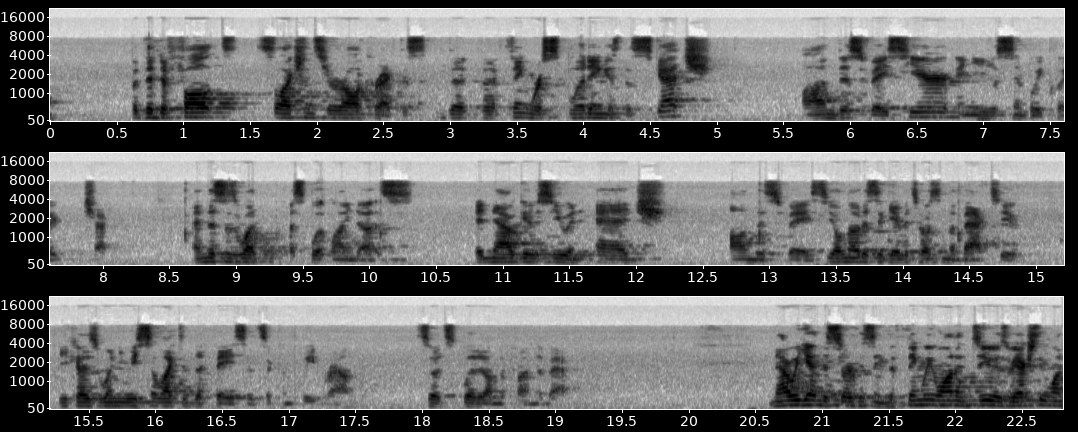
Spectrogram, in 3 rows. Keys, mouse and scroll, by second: 2.9 click, 8.4 scroll down 1, 8.6-9.5 middle drag, 11.3-12.9 scroll up 1, 12.9-14.1 middle drag, 19.0-20.9 scroll up 1, 21.8-22.8 scroll down 1.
